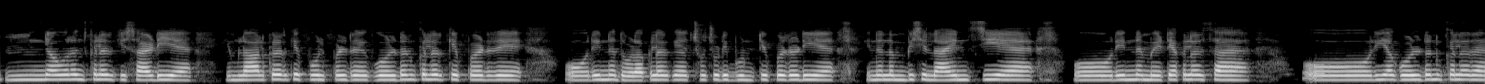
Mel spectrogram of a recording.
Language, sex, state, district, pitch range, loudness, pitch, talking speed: Marwari, female, Rajasthan, Churu, 205-220 Hz, -14 LUFS, 215 Hz, 185 wpm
